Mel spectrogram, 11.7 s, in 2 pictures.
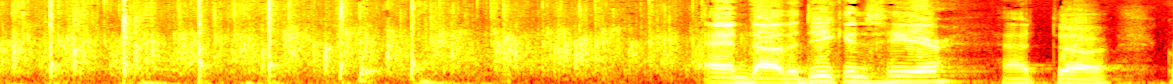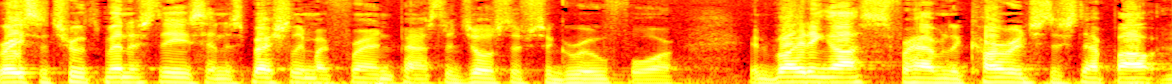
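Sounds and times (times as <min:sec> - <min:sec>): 
audience clapping: 0:00.0 - 0:04.2
speech: 0:03.5 - 0:11.7.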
